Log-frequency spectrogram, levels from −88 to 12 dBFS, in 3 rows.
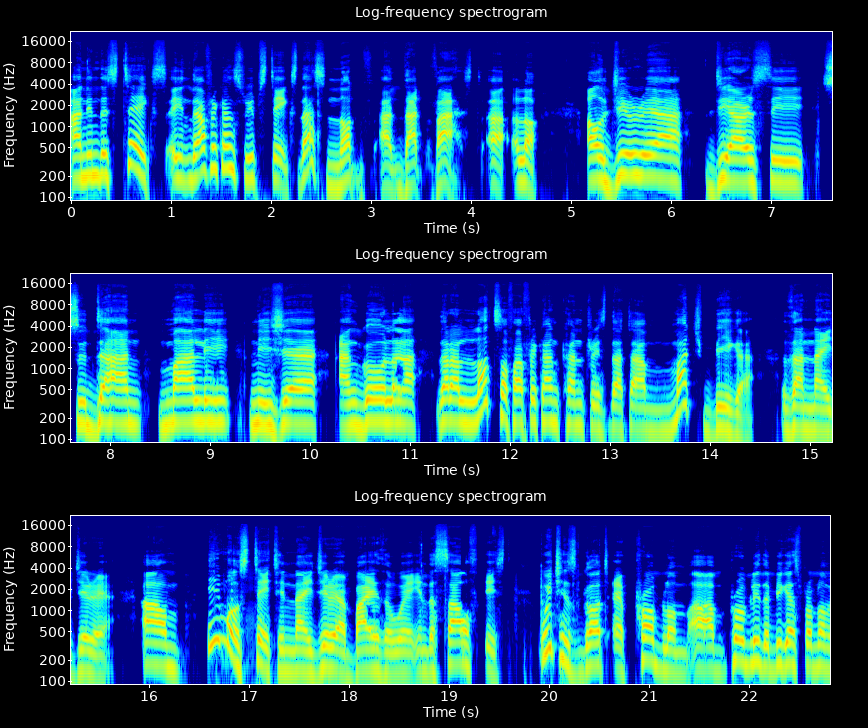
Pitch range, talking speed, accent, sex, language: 155-200 Hz, 140 wpm, Nigerian, male, English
